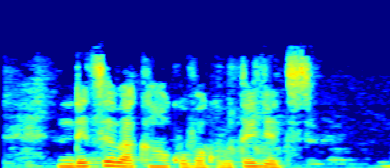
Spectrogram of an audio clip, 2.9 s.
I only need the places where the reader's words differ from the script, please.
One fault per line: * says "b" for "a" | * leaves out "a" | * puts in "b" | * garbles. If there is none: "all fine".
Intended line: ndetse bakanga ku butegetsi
* puts in "kuva"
